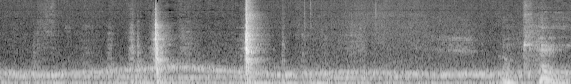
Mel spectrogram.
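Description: Two sharp clicks about two-thirds of a second apart, the second the louder, as speaker cable connectors are handled and plugged back in. A steady low hum sits underneath.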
